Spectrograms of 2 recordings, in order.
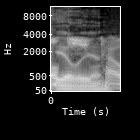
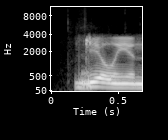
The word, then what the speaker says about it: Gillian: I don't know how to say her name. – Yeah, Gillian Welch. – Gillian. – Gillian. There we go.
